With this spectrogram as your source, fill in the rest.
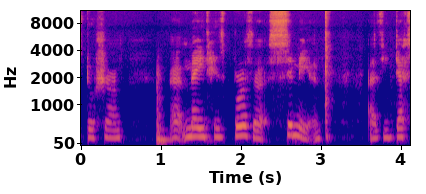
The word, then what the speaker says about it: Dušan: It's sort of an S with a V on top of it. So I don't know how that's pronounced. So I think it's Dušan.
